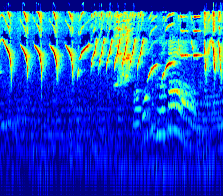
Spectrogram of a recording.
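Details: Canary training song opening with loud downslurred notes repeated about every third of a second, then varied warbling, rising slurs and quick chips, all high-pitched.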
